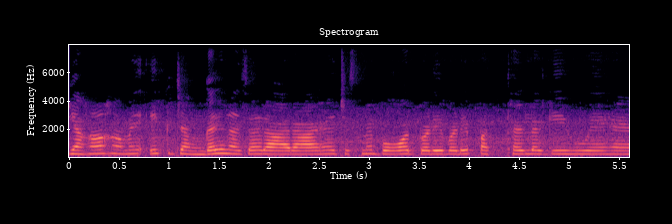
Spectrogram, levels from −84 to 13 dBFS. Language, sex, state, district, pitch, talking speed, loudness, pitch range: Hindi, female, Chhattisgarh, Balrampur, 250 Hz, 170 wpm, -16 LUFS, 245-260 Hz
